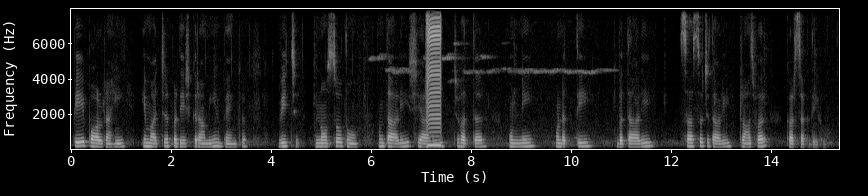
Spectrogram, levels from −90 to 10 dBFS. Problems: background sounds at intervals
